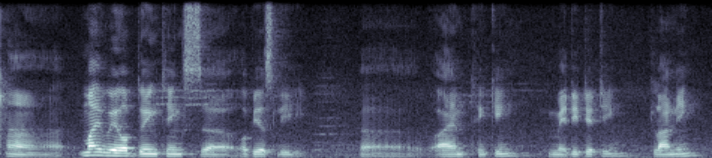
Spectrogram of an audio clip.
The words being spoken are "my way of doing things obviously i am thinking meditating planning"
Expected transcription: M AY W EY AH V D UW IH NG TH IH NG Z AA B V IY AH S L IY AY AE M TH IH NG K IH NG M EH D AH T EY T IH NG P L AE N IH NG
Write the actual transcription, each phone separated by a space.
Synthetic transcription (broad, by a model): M AY W EY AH P D UW IH NG T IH NG S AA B IY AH S L IY AY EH M T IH NG K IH NG M EH D AH T EY T IH NG P L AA N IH NG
